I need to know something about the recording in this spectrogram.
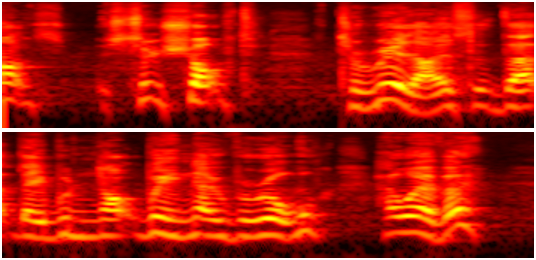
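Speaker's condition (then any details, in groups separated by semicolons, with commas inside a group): Cerebral palsy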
